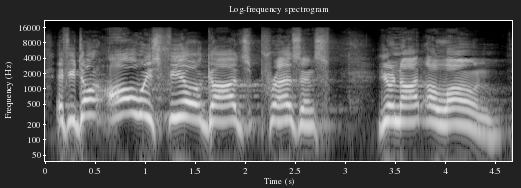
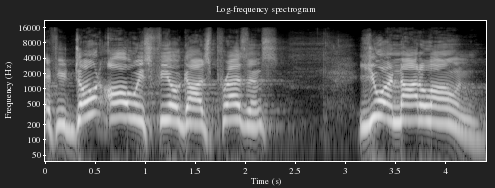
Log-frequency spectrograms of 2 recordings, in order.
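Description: First: Slowly, word by word; slow right down to drive it home; slow emphatic repeat. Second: Said in the usual way. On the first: Shown as a demonstration. Key point repeated slowly for emphasis.

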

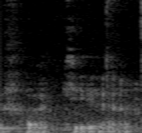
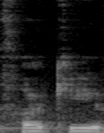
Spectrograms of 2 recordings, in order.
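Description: First: Whispered curse. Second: Said in the usual way. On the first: Acted. Same curse repeated under breath.

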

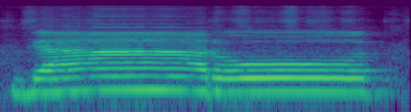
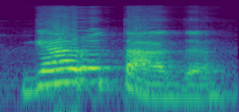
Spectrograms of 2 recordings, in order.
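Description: First: "Garotada" very slow, every syllable drawn out; slow chant-like sounding out of "Garotada"; stretched syllables. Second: Said in the usual way. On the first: Shown as a demonstration. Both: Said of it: "Vamos separar essa palavra em sílabas".

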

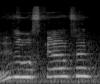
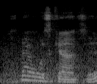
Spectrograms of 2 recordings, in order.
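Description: First: High falsetto mock question; comically high-pitched wondering; incredulous question. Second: Muted, doubtful aside; doubtful guess. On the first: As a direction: squeak it, voice leaping way up. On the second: Acted. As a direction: say it softly to yourself, unconvinced. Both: Debating a guess with himself.

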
